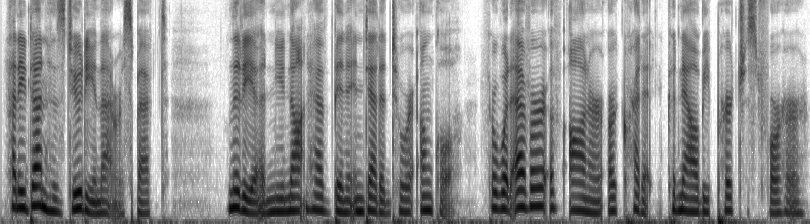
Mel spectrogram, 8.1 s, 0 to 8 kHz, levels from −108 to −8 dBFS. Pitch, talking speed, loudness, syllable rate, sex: 180 Hz, 215 wpm, -18 LUFS, 5.9 syllables/s, female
